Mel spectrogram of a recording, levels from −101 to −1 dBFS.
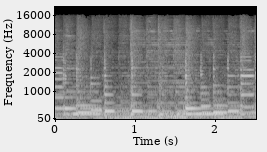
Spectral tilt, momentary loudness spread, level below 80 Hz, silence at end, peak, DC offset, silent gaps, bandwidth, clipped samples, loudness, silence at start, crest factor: -4.5 dB/octave; 3 LU; -38 dBFS; 0 s; -8 dBFS; under 0.1%; none; 16.5 kHz; under 0.1%; -24 LUFS; 0 s; 16 dB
